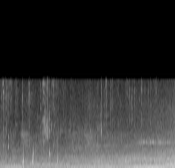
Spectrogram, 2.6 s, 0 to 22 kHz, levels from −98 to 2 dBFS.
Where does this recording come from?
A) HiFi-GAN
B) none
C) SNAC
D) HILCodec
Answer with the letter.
B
